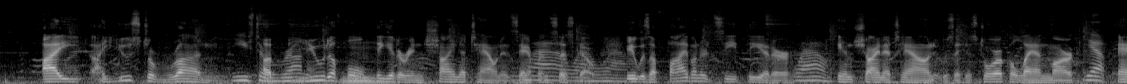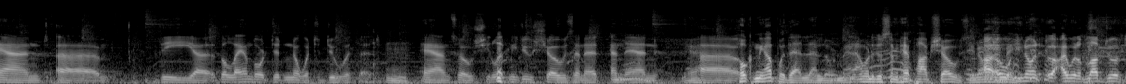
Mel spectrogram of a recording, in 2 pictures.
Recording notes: Are out and about at "Al Majaz Waterfront" broadcasting Yalla Home Live and having guests throughout their show. In the UAE.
